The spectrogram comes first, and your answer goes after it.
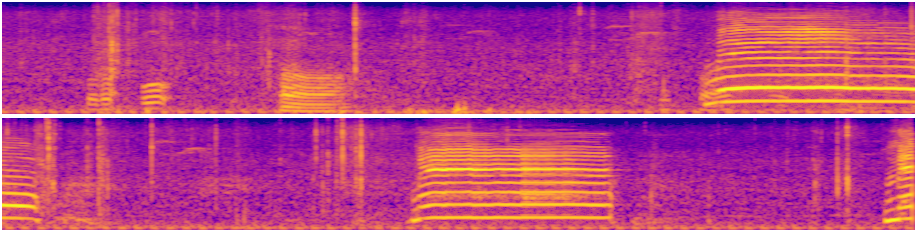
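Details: Goat under attack by a Komodo dragon after a paralysing bite, dry riverbed of Komodo Village; two long, strained bleats about three seconds apart, preceded by short, faint, broken cries.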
